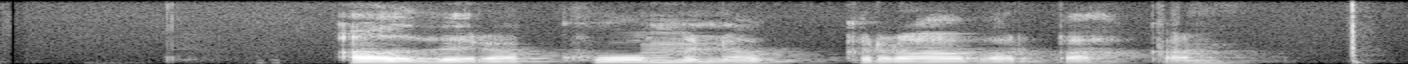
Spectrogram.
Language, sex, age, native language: Icelandic, female, 30-39, Icelandic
